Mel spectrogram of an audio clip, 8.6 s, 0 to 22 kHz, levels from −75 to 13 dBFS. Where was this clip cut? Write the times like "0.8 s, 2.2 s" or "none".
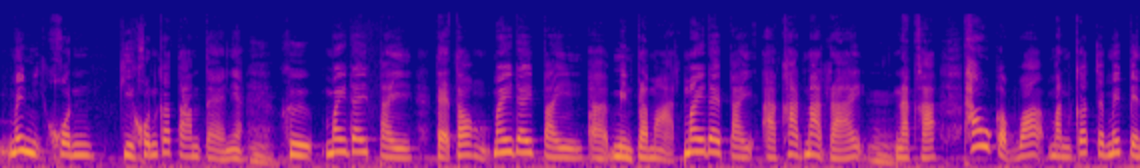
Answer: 3.4 s, 4.7 s, 7.1 s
